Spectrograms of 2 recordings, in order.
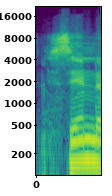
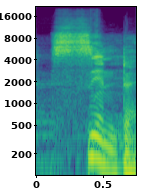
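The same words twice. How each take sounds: First: सेंड with a voiced d at the end; wrong way, with d. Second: सेंट ending on a crisp hard t; right way, with t. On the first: Teacher shows pupils the wrong reading of सेंड. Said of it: "सेंड नहीं". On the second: Teacher shows pupils how सेंट is read. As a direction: say सेंट with a clear t at the end, not d. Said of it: "सेंट ऐसे पढ़ेंगे". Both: Shown as a demonstration.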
